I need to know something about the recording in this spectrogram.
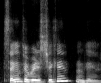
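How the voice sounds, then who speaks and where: A woman with as her hosting a casual livestream, answering viewers' comments and sometimes dropping to a soft whisper. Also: a little high, animated. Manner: slow, chatty, often drops to a soft whisper. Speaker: livestream host.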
